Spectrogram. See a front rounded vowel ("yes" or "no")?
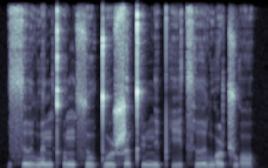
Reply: yes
